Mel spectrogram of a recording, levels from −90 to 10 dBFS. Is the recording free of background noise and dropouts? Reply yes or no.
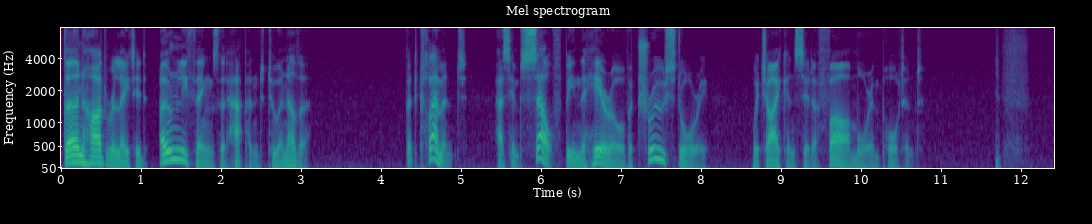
no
